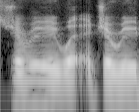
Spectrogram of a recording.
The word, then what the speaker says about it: Giroud: But yeah, we pronounce Giroud without the D, so Giroud.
